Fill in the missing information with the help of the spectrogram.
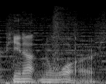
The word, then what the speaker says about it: Pinot Noir: Pinot Noir.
